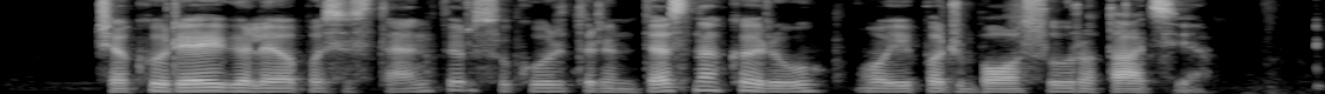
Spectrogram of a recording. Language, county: Lithuanian, Kaunas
